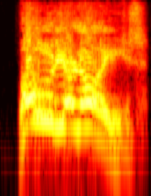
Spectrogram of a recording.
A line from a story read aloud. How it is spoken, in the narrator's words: cried a terrible voice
